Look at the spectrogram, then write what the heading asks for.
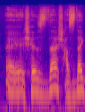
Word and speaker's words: সাজদা: সুতরাং সাজদায় গিয়ে, সঠিক উচ্চারণ তো সাজদা, তো সাজদায় গিয়ে সাজদার তাসবিহ পড়ার পরে আমরা পড়বো ইনশাআল্লাহ।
